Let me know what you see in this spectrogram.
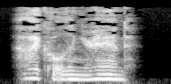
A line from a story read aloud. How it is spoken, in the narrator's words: I whispered back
